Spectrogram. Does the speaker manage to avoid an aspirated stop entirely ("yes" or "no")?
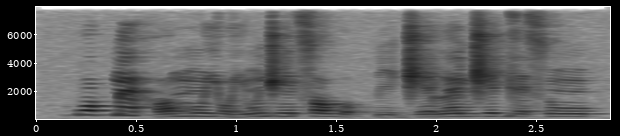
yes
